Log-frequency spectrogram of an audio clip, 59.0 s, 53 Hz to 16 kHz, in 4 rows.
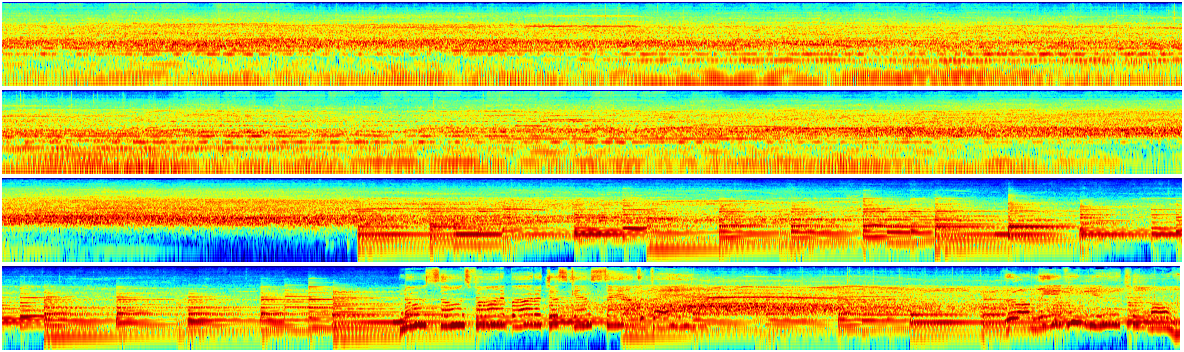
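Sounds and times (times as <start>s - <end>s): slow piano chords: 0.0s - 33.0s, 33.7s - 58.9s
crowd cheering: 0.0s - 58.9s.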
